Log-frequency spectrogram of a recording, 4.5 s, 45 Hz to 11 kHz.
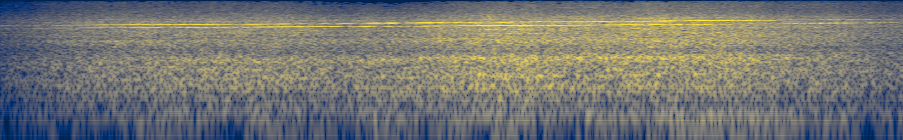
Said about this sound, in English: DC-10 jumbo jets, the kind of passenger airliners you might once have ridden to London. They swoop down at strategic moments over the firefighters on the ground.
